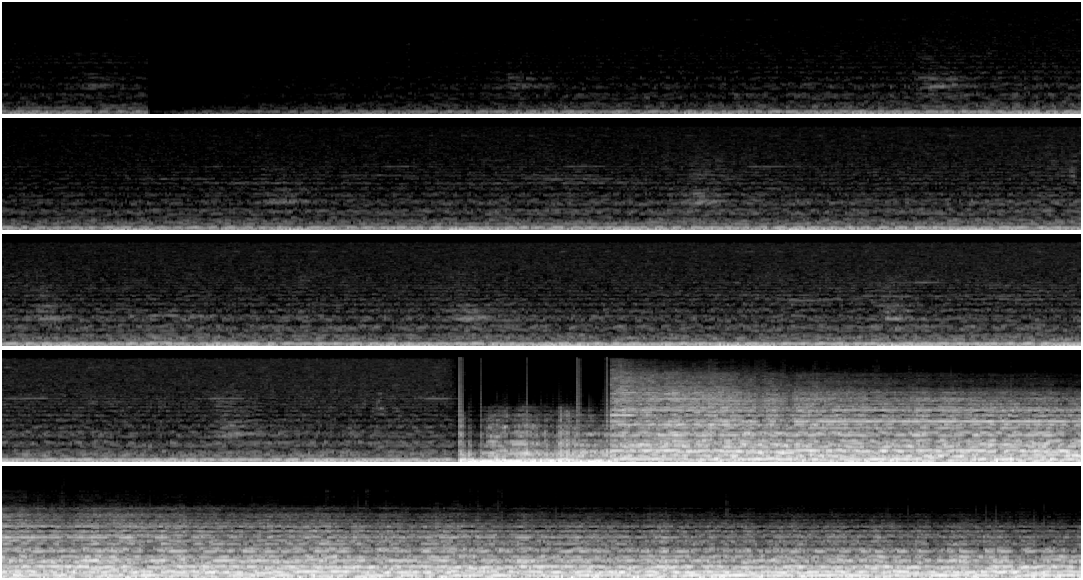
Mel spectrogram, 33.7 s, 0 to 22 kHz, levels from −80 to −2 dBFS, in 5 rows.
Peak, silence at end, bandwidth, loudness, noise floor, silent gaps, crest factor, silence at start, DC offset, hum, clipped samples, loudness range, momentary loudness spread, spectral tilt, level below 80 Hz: 0 dBFS; 0 s; 11 kHz; -11 LUFS; -60 dBFS; none; 14 dB; 4.45 s; under 0.1%; none; under 0.1%; 24 LU; 24 LU; -8 dB/octave; -20 dBFS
